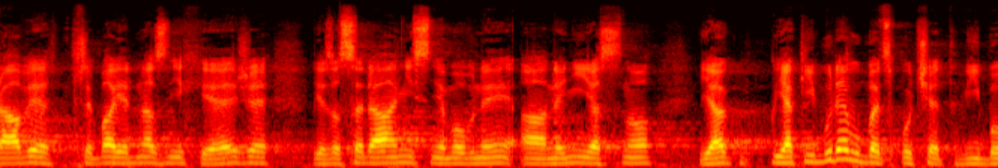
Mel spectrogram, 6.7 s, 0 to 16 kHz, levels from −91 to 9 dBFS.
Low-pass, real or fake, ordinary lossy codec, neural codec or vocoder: 14.4 kHz; real; AAC, 48 kbps; none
